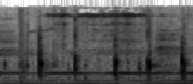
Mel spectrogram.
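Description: Horse hooves clip-clop in a steady walking rhythm, hollow knocks landing at regular intervals over a quiet background with a faint steady hum.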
